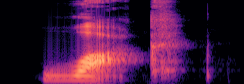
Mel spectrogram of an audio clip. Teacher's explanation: there is no L sound in that word because the L is silent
